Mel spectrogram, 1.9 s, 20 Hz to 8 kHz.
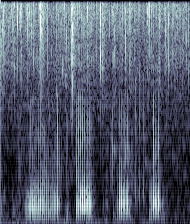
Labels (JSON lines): {"label": "biophony", "recorder": "SoundTrap 500"}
